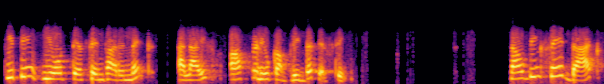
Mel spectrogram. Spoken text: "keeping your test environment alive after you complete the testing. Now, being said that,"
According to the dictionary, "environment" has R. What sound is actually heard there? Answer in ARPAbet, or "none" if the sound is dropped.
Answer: R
